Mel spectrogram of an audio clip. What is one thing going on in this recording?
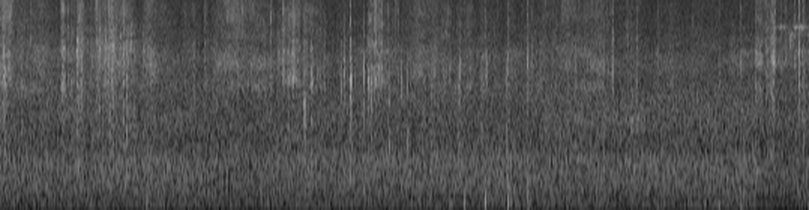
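Plastic wrap crinkles and rustles under a gloved hand.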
